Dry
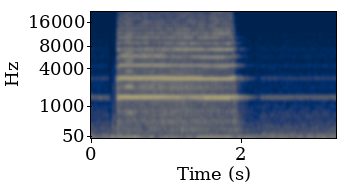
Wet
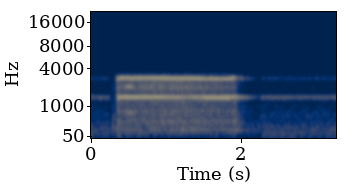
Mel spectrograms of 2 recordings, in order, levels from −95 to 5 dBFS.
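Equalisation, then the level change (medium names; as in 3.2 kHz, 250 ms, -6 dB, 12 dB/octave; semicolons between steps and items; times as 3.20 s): high-pass 110 Hz 24 dB/octave; brick-wall FIR low-pass 3.3 kHz; -8.0 dB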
